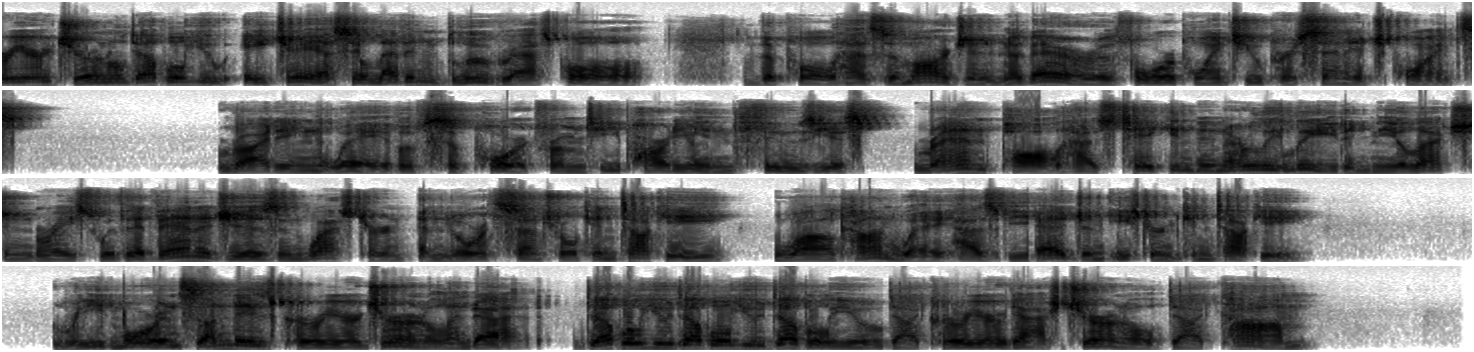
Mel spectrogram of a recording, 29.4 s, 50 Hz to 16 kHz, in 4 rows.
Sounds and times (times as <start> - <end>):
Speech: 0.0 - 7.5, 8.4 - 21.2, 22.3 - 28.6.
